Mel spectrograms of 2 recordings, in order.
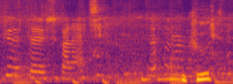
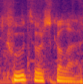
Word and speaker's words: Kürtőskalács: Kurtas kalach. How do you pronounce it? Kürtöskalács. Kürtöskalács.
